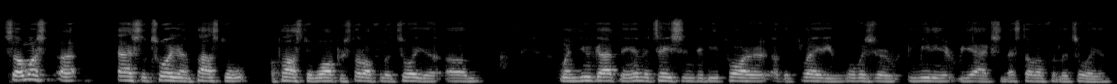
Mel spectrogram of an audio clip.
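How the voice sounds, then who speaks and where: A man hosting a casual interview show, speaking in a halting way and often repeating his words. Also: fairly high pitch, little pitch movement, a little mellow, rough recording. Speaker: talk show host.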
